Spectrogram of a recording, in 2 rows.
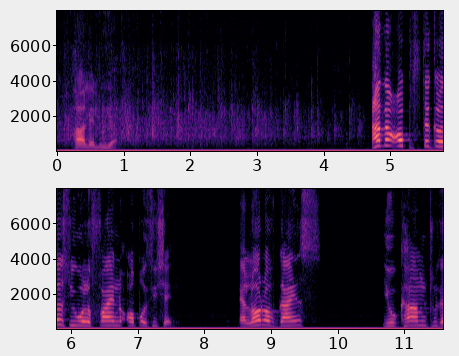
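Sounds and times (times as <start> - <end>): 
audience applause: 0.0 - 4.7
speech: 0.3 - 1.1, 4.7 - 7.6, 8.5 - 9.8, 10.7 - 11.5.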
